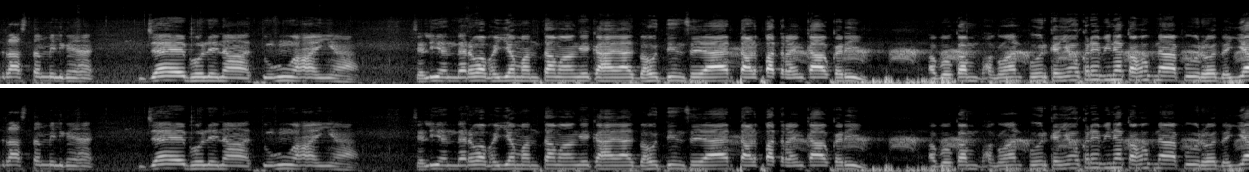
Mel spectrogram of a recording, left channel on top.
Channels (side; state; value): right; quieter; 7.6 dB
